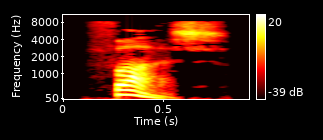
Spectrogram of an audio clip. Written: fuss

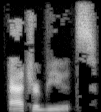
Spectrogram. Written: attributes

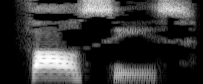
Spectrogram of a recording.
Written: falsies

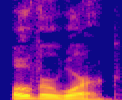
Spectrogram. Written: overwork

